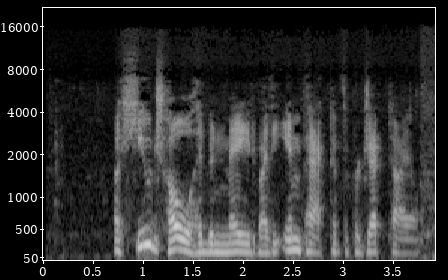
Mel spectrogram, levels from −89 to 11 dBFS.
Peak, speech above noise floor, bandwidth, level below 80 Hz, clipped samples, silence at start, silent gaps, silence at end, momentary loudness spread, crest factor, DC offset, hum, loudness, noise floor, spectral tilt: -2 dBFS; 40 dB; 15.5 kHz; -52 dBFS; under 0.1%; 0.7 s; none; 0.05 s; 12 LU; 18 dB; under 0.1%; none; -19 LUFS; -58 dBFS; -5.5 dB/octave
